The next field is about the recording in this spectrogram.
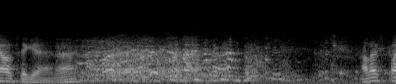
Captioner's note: audience laughter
